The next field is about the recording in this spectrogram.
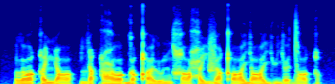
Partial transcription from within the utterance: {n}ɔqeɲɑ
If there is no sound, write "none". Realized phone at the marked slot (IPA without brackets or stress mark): l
